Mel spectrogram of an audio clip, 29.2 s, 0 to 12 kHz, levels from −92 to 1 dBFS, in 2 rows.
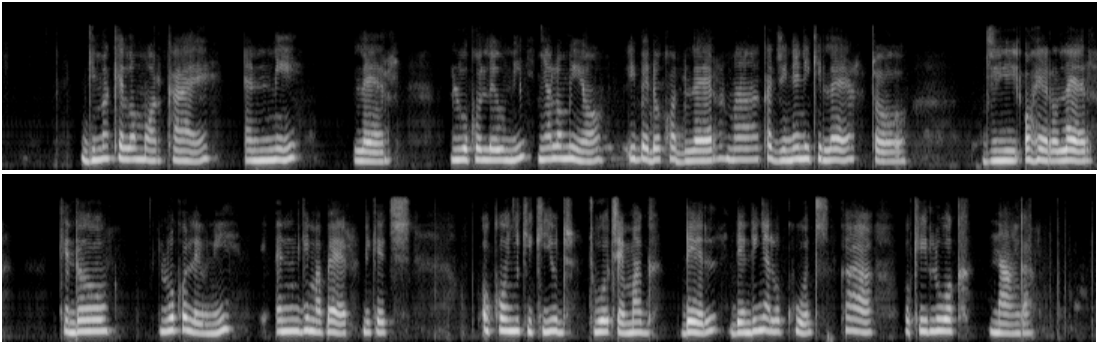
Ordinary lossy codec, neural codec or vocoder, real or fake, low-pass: none; codec, 16 kHz, 4 kbps, FreqCodec, smaller model; fake; 7.2 kHz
